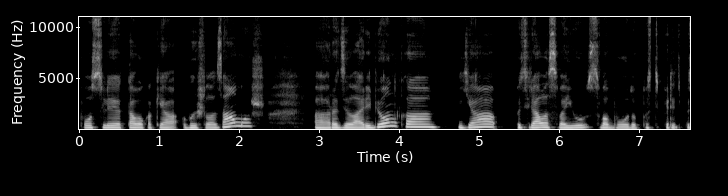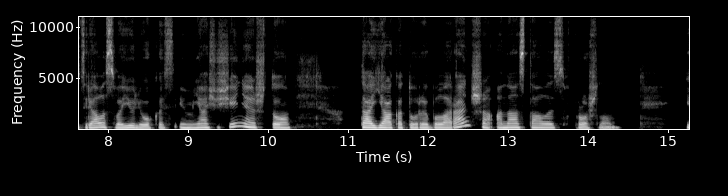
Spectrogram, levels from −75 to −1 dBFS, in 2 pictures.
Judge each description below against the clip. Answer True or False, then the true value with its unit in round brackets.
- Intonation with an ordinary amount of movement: True (3.2 semitones)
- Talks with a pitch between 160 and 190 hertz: True (185 Hz)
